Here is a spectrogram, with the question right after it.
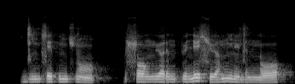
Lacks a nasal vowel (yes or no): no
